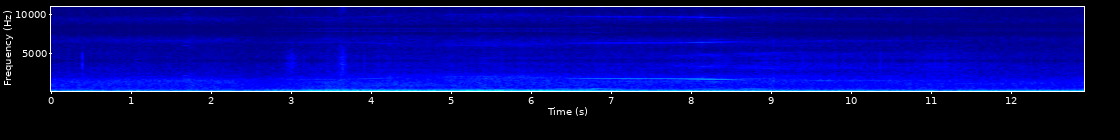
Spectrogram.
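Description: Steady low rumble of outdoor wind on the microphone, with the faint thin whine of a distant radio-controlled model plane's motor sliding slightly in pitch as it flies.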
